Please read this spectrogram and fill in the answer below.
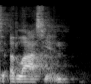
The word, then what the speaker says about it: Atlassian: I love that we're talking about this because so how do you say your company's name? Atlassian. – It's Atlassian.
